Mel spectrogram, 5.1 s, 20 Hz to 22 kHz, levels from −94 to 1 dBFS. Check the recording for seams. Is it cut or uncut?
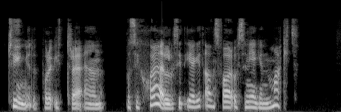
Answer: uncut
